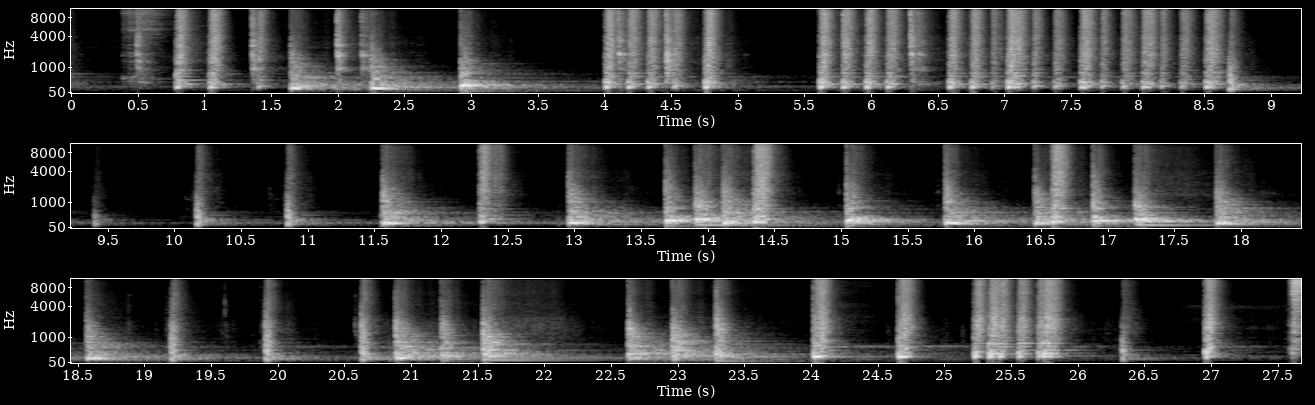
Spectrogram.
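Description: A boy playing an acoustic drum kit: snare, toms, bass drum and cymbals struck in fast rolls and busy fills, with brief pauses between runs.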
